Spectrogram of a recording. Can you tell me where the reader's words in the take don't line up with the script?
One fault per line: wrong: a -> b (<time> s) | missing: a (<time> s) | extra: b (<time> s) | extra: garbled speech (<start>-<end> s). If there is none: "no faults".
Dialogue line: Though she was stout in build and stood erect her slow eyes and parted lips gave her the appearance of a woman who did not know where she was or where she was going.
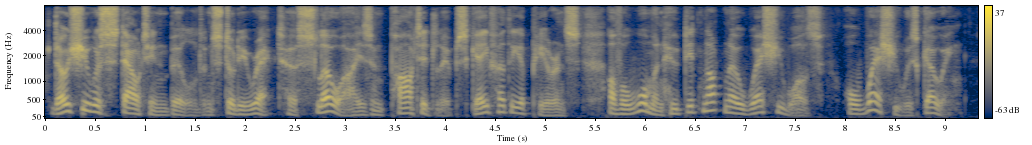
no faults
